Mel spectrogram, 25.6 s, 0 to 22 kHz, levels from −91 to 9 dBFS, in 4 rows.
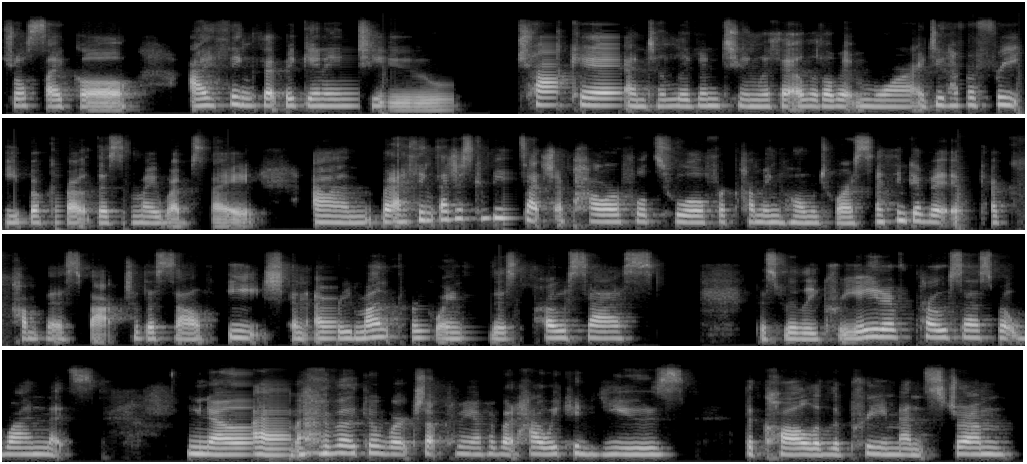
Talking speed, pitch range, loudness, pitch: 220 wpm, 195-220 Hz, -23 LUFS, 205 Hz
